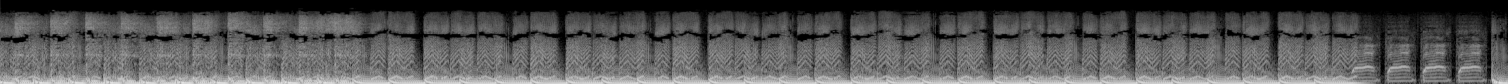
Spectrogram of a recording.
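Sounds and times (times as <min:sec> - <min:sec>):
fast techno music: 0:00.0 - 0:15.0.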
